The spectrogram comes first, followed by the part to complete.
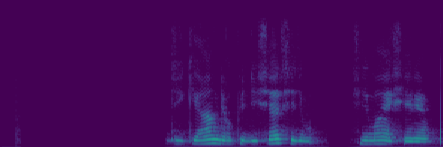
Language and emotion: Russian, neutral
